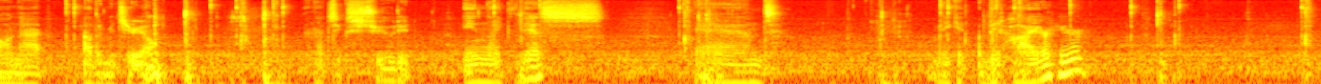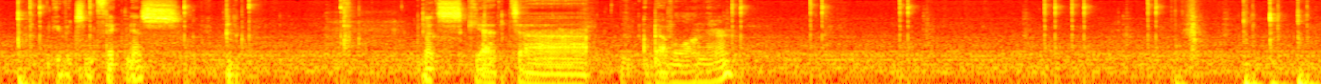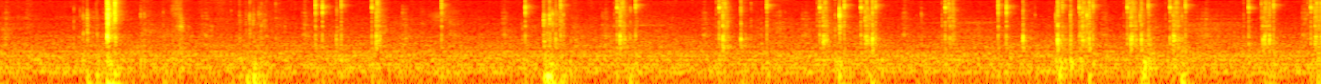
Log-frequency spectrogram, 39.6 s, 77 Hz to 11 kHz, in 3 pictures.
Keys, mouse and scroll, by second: 1.6 Tab, 1.9 a, 2.1 middle click, 2.7 e, 3.4 click, 5.2 a, 5.4 middle click, 7.1 alt+a, 8.9 2, 9.4 click, 9.8 scroll down 1, 10.0 shift+middle click, 10.7 click, 11.6 a, 11.8 middle click, 13.4 e, 14.1 click, 15.5 Tab, 15.7 middle click, 16.9 scroll up 1, 20.6 click, 21.4-25.9 click, 29.0 alt+a, 29.6 click, 29.8 middle click, 30.9 click, 32.0 alt+a, 32.0 alt+middle click, 32.8 middle click, 33.9 scroll up 2, 34.1 middle click, 34.9 shift+middle click, 35.2 middle click, 36.4 click, 36.7-37.0 scroll down 2, 37.1 shift+middle click, 37.4 middle click, 37.9 shift+middle click, 38.3 middle click, 39.2 middle click.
